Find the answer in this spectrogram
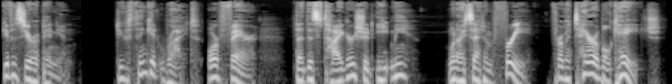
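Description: Guy doing anxious brahmin holy man begging, storybook read, pitched up, bit husky. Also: very animated, normal speed, dry recording, clean studio sound. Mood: pleading. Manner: insistent, imploring.

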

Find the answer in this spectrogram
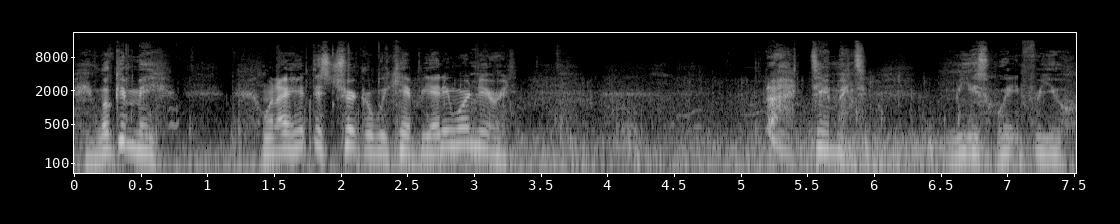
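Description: An actor playing a gruff, middle-aged military operative in a video game, terse and commanding, with an American accent. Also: male voice, a little high, animated, moderate pace, long pauses, close to an everyday voice. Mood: urgent. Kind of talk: dramatic video game cutscene acting. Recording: battle and outdoor ambience noise.

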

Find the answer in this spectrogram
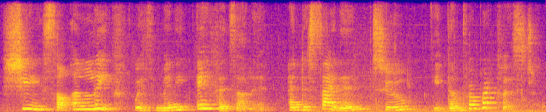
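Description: A woman in her thirties reading aloud to children as a storyteller, dramatic and expressive. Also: sits high, a little slow. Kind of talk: animated children's read-aloud. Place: living room by a fireplace. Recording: roomy, distant mic, faint noise.

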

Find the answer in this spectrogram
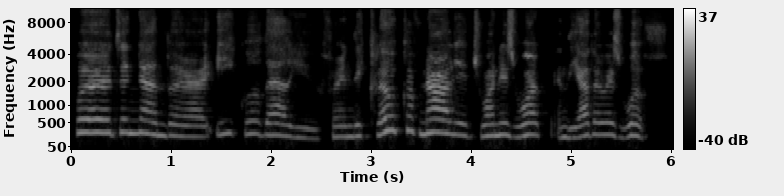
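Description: Woman as a high-voiced, wise princess. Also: moderate pace, lightly acted. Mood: solemn, decisive. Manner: formal, declamatory. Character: two young princesses, wise, fair, firm judges.

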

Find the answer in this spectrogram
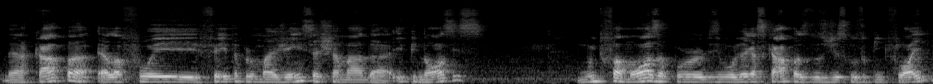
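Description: A man's voice: mid-range voice, measured pace, roomy sound. A man in his thirties, a music history host, explaining steadily to camera at home, often tagging sentences with "né". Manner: steady, explanatory, frequent "né" fillers. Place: home room with bookshelves.

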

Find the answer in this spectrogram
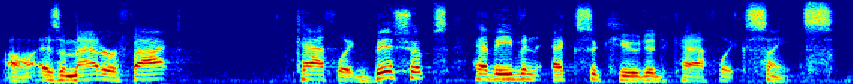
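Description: A man's voice: mid-range voice, moderate pace. A man giving a casual classroom lecture as an adult religion class instructor, plainspoken and conversational. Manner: conversational, plainspoken, many fillers and asides. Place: church classroom.

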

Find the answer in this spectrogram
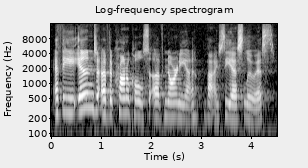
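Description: A woman in her sixties preaching a sermon in a church sanctuary through a headset mic, measured and emphatic. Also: mid-range voice, sharp tone. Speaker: pastor. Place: large church sanctuary, indoors. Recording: long reverb of a church hall.

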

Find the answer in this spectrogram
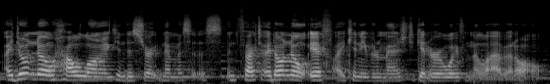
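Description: A woman playing an earnest, cautious human child in a fan audio drama, measured, serious and matter-of-fact. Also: on the low side, fairly even intonation, soft background music, lightly acted. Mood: firm, concerned.

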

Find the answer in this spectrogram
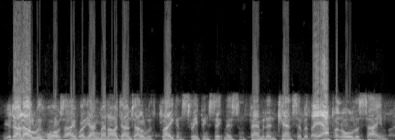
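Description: An actor playing a timid, fussy, slightly sinister English lodger in old-time radio mystery style, hesitant and rambling. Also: male voice, sits high, steady tone, fairly quick, a bit bright. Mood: agitated. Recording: dull, lo-fi old radio recording.

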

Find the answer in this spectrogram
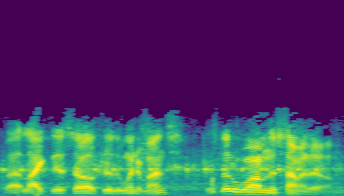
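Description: An actor playing a plain-spoken, laconic American police sergeant in a 1950s radio drama. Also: male voice, low-pitched, very animated, quick pace, creaky, heavily acted. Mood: matter-of-fact. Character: male police sergeant, plain-spoken, easygoing, matter-of-fact. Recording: muffled, noisy 1950s radio recording.

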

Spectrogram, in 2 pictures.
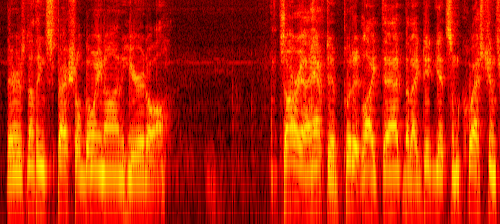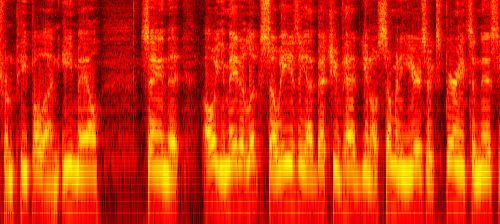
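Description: An older man on a docked boat, casually walking through his radio gear in a relaxed, rambling way with many fillers, recorded on a handheld camera mic. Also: medium pitch. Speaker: sailor showing his boat's radio gear. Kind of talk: casual hands-on demonstration. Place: boat cabin at a dock.

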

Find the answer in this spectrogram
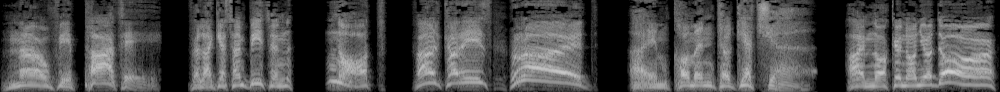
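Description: A maniacal Viking warrior who bellows boastful taunts in a shrill, gravelly, breathy rasp and drops abruptly into a menacing growl. His delivery is slow and drawn out, with a bright, tense edge. Recorded close and dry for a video game. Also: huge pitch swings, no room sound, heavily acted. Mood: manic taunting. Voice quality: gravelly, raspy shouting with manic cackles. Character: crazed Viking warrior racer, male, bloodthirsty and manic. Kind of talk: video game character voice lines.

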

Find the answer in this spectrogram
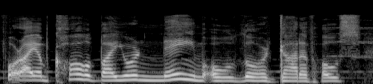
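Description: A man's voice: high-pitched, unhurried, a little mellow. A man playing a sorrowful, earnest prophet in a dramatized scripture reading, solemn and declamatory. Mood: anguished pleading. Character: Jeremiah, sorrowful, earnest male Hebrew prophet. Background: music bed.

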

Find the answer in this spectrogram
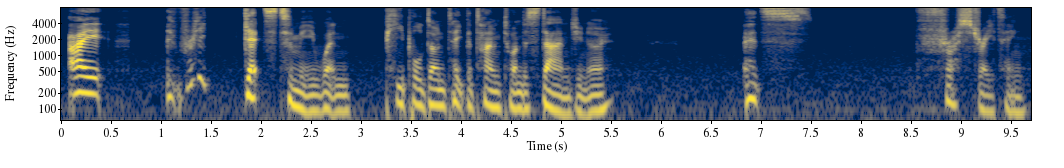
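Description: A man with a British accent acting a bratty, obsessive young classmate in an ASMR roleplay, stammering and intense, shifting between soft pleading and outbursts. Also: low-pitched, heavily acted. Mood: tense, frustrated. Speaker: audio roleplay performer.

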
